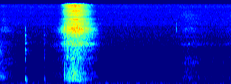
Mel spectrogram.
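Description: A woman's short, sharp breath close to the microphone, about two-thirds of a second in, after a faint click.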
